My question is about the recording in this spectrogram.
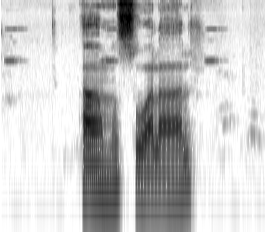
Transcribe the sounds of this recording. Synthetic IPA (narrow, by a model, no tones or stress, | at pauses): amuswalaːl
